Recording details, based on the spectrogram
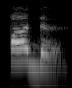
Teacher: The sound is bouncing back on letter dal because this dal is from the letters of kalkala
